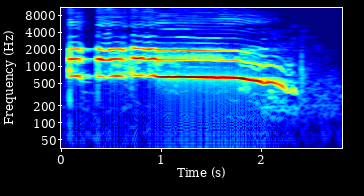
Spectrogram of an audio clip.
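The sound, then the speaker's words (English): A human voice imitates a rooster crowing: two short clipped bursts, then one long, loud, sustained crow that holds steady and drops in pitch as it fades out at the end. “that's my best one I can do. You heard the rooster crow”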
